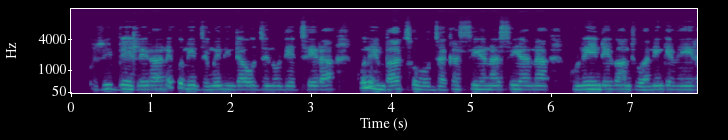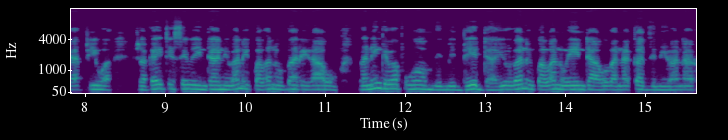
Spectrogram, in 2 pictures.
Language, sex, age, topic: Ndau, male, 36-49, health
